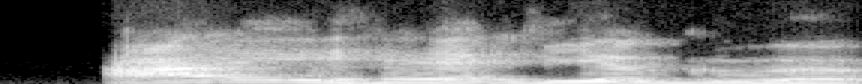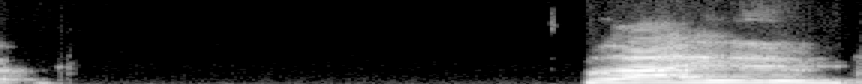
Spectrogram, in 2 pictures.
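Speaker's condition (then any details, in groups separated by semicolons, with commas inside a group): Cerebral palsy; speech impediment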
